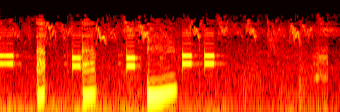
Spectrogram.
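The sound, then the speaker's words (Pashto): Someone dials a telephone number, and the keypad beeps in short two-tone bursts in an uneven sequence, mixed with brief chirping squeaks. “ته صبر چې اوس فاطمې ته زنګ ووهم”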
